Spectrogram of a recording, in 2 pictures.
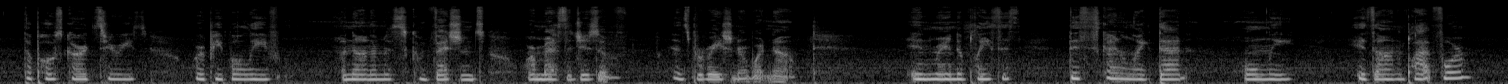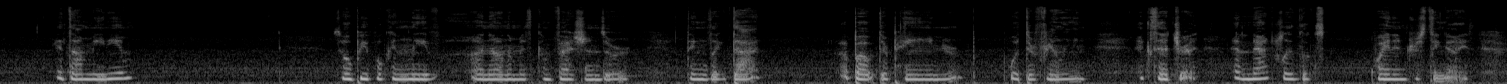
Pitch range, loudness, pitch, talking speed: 230-255 Hz, -30 LUFS, 240 Hz, 110 wpm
